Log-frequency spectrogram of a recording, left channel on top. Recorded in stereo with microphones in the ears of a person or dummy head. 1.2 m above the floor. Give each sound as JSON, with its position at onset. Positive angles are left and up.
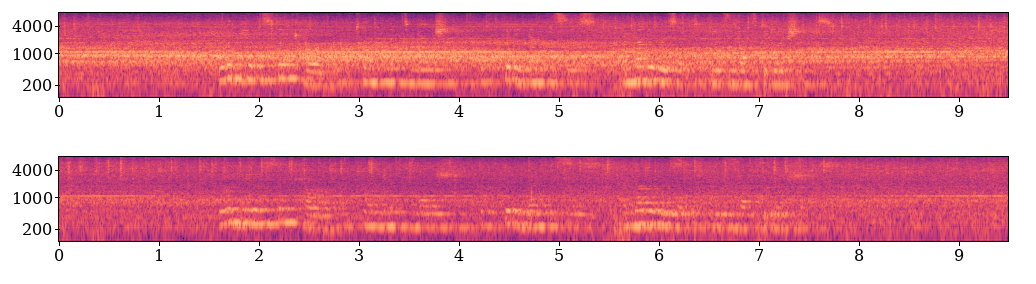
{"t": 1.6, "sound": "a woman speaking", "side_deg": 75, "distance_m": 3.0}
